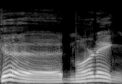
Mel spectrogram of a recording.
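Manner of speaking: very loud, booming, mic-overloading delivery. Greeting the others at the start, very loud. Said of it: "you're really loud".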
